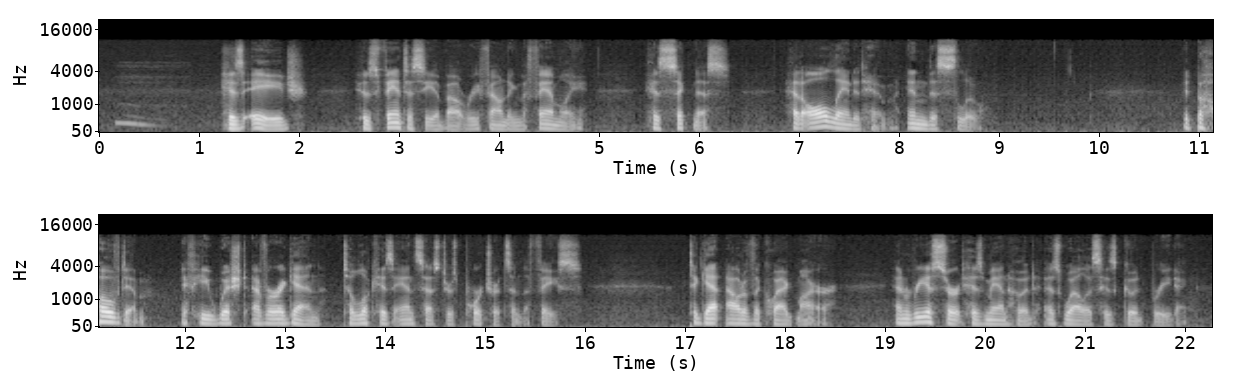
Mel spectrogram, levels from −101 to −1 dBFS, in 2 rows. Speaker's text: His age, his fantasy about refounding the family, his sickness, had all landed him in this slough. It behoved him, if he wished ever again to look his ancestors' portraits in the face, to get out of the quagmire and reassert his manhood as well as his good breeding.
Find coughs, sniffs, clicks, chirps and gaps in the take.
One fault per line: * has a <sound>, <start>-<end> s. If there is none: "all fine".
* has a sigh, 0.1-0.9 s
